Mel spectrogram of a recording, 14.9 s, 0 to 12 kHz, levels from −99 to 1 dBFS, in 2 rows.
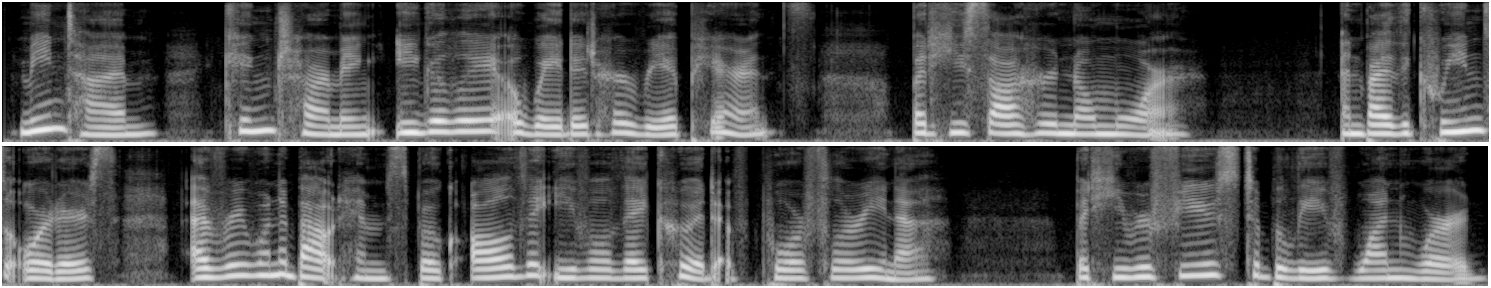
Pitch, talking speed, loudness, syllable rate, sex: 215 Hz, 155 wpm, -18 LUFS, 5.2 syllables/s, female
